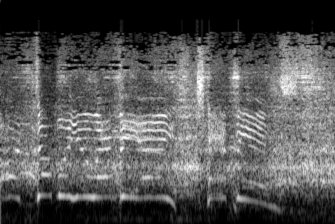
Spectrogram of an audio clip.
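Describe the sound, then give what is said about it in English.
Arena crowd roaring at Wintrust as the Chicago Sky clinch a first-in-franchise-history win, a sustained loud cheer running under an excited commentator's voice. “listen to that crowd and what a scene at Wintrust.”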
